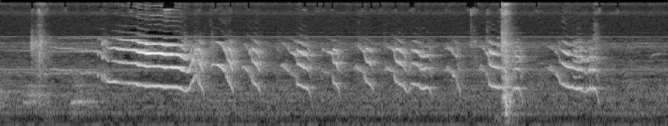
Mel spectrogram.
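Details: A domestic quail hen, just after laying an egg, gives a rapid series of high, squeaky, downslurred chirps, about three to four per second, with one sharp click midway. The owner says this post-laying call is unusual.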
